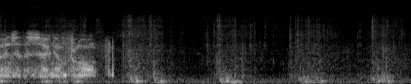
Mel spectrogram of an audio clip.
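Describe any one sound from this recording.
Footsteps thud on stairs.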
